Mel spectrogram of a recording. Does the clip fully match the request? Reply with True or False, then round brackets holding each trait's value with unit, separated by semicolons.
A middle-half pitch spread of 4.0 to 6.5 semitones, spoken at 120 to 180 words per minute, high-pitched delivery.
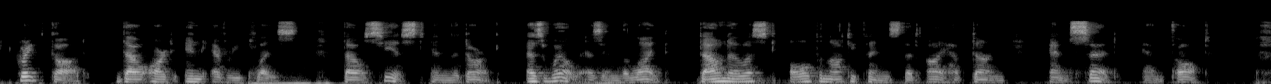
False (4.4 semitones; 150 wpm; 115 Hz)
